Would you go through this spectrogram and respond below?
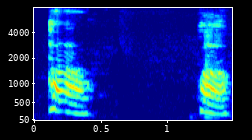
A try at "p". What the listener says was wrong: it's not pa, it's not pa. Put your hand on your throat and say, there should be no vibration. Pag may vibration, mali yun. Again, it's just no sound. Just dapat walang vibration. So it should not be pa. Pag walang vibration, you are doing it correctly.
